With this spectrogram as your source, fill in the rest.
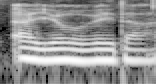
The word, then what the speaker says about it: Ayurveda: So let's get into the Ayurveda. Am I pronouncing that correctly? Yes, Ayurveda.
